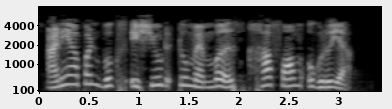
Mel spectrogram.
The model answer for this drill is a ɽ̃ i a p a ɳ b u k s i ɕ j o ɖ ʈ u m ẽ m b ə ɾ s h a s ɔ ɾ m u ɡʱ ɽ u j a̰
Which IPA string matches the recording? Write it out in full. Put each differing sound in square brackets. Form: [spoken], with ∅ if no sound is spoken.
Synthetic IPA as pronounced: a ɽ̃ i a p [ə] ɳ b u k s i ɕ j [u] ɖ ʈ u m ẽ m b ə ɾ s h a [f] ɔ ɾ m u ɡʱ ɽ u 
